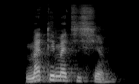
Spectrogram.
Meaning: mathematician
- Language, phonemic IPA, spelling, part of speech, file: French, /ma.te.ma.ti.sjɛ̃/, mathématicien, noun, LL-Q150 (fra)-mathématicien.wav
